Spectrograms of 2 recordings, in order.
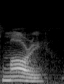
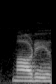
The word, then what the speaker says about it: Māori: It's Māori. But Māori is the correct pronunciation.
